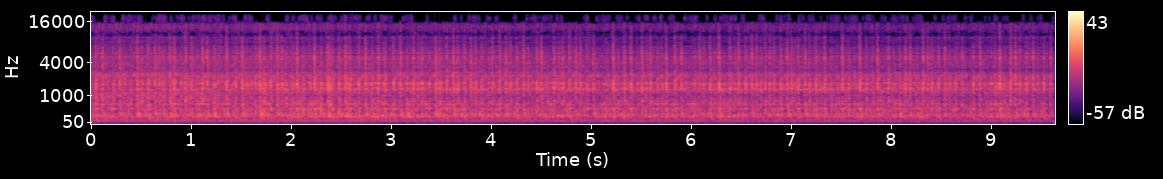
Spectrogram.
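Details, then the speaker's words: 2000 Ford F350 7.3 diesel idling before repair: a loud, fast metallic rattle-knock that does not let up, from a cracked flexplate. The flexplate, rear main seal and up pipes were replaced, after which the truck ran much quieter. "hope you enjoyed the video on throwing a flex plate on this truck that had that terrible cracked flex plate sound it was obnoxiously loud"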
